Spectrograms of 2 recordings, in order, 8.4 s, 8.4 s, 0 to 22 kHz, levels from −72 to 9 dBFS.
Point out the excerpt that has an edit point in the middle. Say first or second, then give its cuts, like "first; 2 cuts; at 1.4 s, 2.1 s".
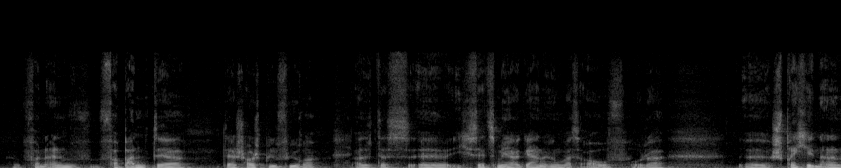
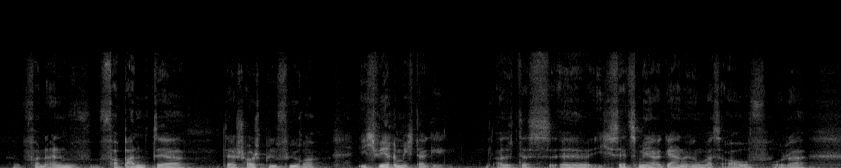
first; 1 cut; at 3.5 s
